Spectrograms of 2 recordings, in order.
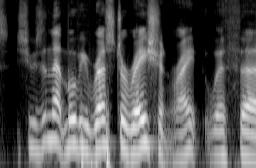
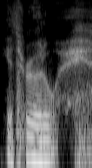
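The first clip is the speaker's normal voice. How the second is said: low bitter repeat; 5 semitones lower, 6 dB quieter than usual. Acted. Caveman repeats accusation.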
